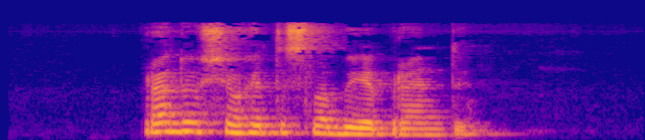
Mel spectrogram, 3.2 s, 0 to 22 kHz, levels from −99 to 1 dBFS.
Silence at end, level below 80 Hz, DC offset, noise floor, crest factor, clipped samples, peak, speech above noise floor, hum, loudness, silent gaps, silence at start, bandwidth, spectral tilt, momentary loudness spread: 0.85 s; -70 dBFS; under 0.1%; -75 dBFS; 18 dB; under 0.1%; -6 dBFS; 55 dB; none; -20 LUFS; none; 0.7 s; 11.5 kHz; -3.5 dB/octave; 14 LU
